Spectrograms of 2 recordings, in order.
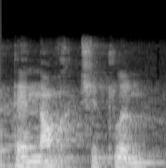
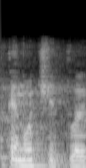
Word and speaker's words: Tenochtitlan: nome Azteca de tenochitlan com a pronúncia mais próxima da língua dos Aztecas seria tenochitlan mas vamos chamar de tenochtitlan que é mais fácil então tenochtitlan foi fundado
